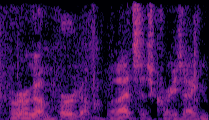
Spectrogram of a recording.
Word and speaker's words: Bergum: boudreau with us today jim i could never pronounce i your last name last name burgum burgum burgum well that's just crazy that's just kind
